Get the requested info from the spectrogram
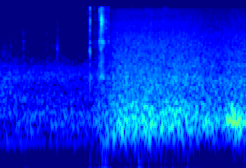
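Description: Garden hose spray nozzle on its flat setting: a couple of short clicks about a second in, then the steady hiss of the water spray.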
